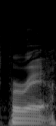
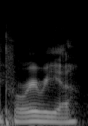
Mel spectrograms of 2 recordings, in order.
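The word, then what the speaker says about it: Pereira: his name for me Alex perea perea I always want to say pariria that's what it looks like yeah but you know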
